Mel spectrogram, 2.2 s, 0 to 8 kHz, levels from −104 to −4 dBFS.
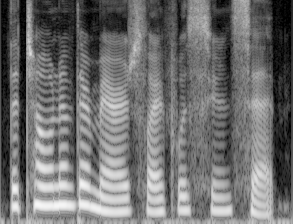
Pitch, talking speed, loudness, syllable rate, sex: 200 Hz, 245 wpm, -16 LUFS, 5.7 syllables/s, female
